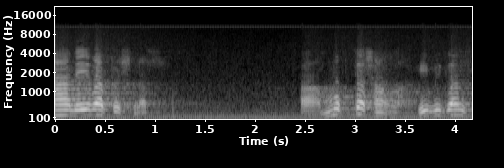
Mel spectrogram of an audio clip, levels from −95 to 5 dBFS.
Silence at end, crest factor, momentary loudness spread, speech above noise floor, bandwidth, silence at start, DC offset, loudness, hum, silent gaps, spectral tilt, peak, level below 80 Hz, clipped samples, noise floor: 0 s; 18 dB; 17 LU; 26 dB; 11 kHz; 0 s; under 0.1%; -28 LUFS; 50 Hz at -55 dBFS; none; -7 dB/octave; -10 dBFS; -58 dBFS; under 0.1%; -53 dBFS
